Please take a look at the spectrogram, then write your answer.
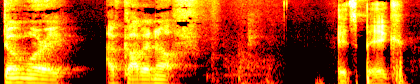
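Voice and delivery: low, deep seductive line. Acted. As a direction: drop the voice low and suggestive. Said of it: "Say that line to me there".

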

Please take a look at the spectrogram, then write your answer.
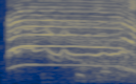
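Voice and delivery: very high, sustained mock shriek; panicked scream. Teens seeing a man with a knife, high panicked scream. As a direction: shriek like a terrified kid. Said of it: "we're freaking out".

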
